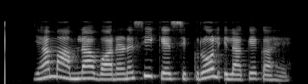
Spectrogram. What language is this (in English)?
Hindi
